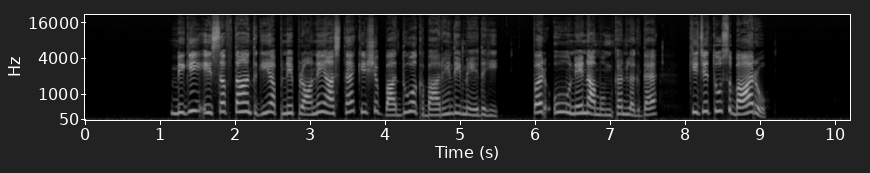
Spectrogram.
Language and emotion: Dogri, sad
